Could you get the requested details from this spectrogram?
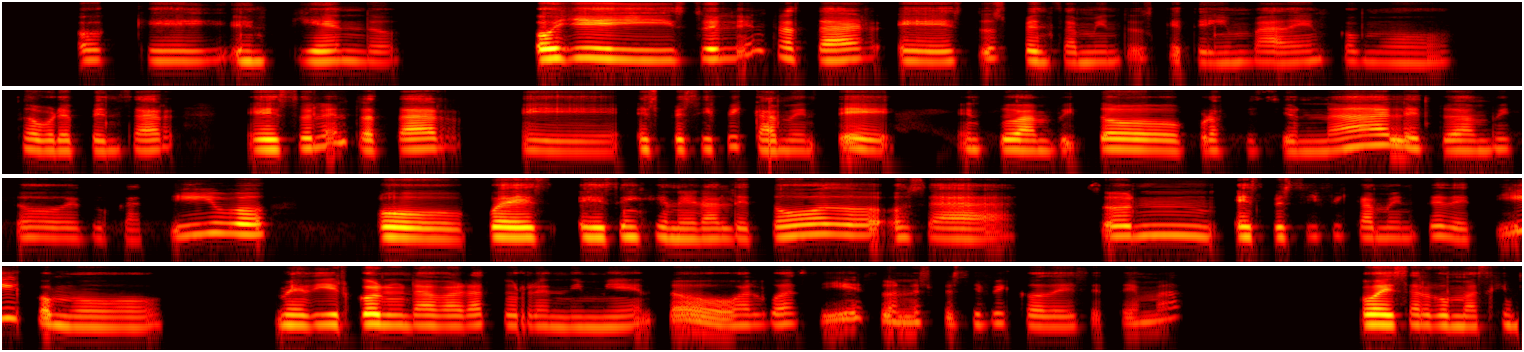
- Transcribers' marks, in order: none
- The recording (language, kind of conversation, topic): Spanish, advice, ¿Cómo puedo dejar de rumiar pensamientos negativos que me impiden dormir?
